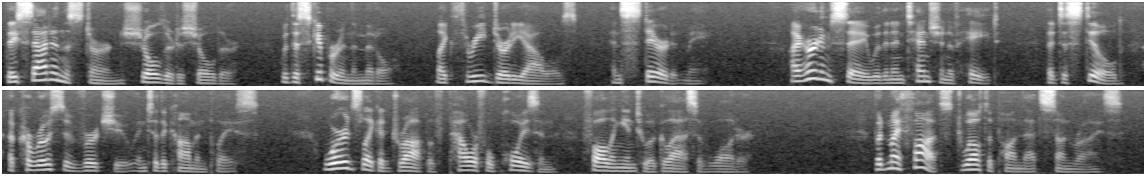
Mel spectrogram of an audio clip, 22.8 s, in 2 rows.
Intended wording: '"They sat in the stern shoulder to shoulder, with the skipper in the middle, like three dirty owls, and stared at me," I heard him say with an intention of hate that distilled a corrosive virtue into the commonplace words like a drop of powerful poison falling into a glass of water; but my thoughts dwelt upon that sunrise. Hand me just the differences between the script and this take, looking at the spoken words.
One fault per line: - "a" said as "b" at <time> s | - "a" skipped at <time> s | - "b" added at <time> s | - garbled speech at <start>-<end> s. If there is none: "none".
none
